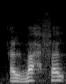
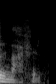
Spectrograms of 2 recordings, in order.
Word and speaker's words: المحفل: المحفل، وهي تنطق بفتح الميم بفتح الفاء او كسرها، المحفل او المحفل.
